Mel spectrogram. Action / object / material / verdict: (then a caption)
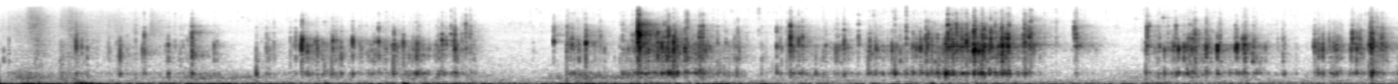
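scrape / glass jar mug with crushed ice, stirred with a bamboo stick / glass, ice / none. A bamboo stick is stirred and poked into a frosted glass mason-jar mug full of crushed ice. It gives continuous scraping and crunching with bright, gritty crackles over a low rumble, rising and falling in dense bursts throughout.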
